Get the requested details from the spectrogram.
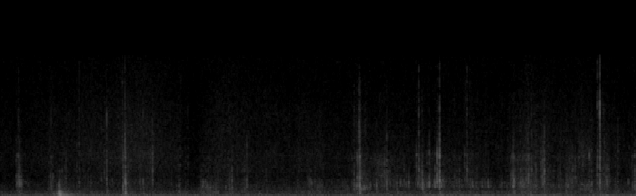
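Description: Fingernails scratch and tap across the tops of the blue plastic screw caps on hollow plastic centrifuge tubes packed into a large rack. Soft, bright clicks and light scratching stand out over a quiet, steady low background hum, with sharper taps scattered through the clip.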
